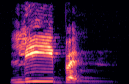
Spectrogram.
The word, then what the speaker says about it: lieben: Em relação à pronúncia, nós vamos entonar a primeira sílaba desta palavra e o IE nós vamos pronunciar com som de I apenas, certo?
